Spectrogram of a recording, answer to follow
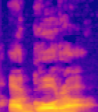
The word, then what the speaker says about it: Aghora: Aghora is spelled A-G-H-O-R-I. Aghori. Aghora.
